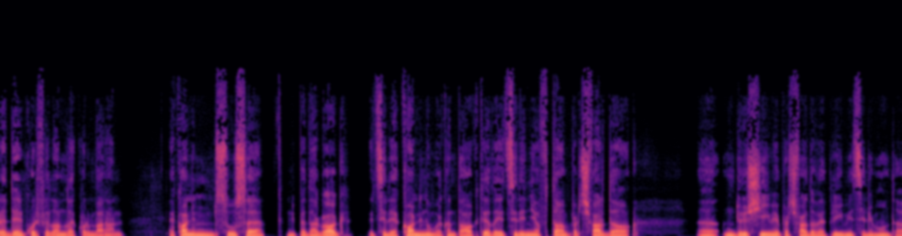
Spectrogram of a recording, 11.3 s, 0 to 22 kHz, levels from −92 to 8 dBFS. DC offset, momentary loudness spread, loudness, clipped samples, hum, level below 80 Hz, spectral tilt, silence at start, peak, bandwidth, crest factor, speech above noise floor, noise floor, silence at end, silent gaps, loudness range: under 0.1%; 11 LU; -22 LUFS; under 0.1%; none; -42 dBFS; -6.5 dB/octave; 0 s; -4 dBFS; 14.5 kHz; 18 dB; 45 dB; -66 dBFS; 0 s; none; 2 LU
